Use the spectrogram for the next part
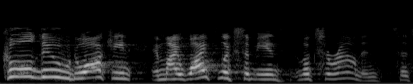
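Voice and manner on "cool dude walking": imitated crew calling back, high; higher, slowed mock holler; echoed market call. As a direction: draw it out like a vendor's echo. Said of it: "everybody behind the actual stand goes".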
